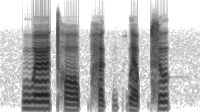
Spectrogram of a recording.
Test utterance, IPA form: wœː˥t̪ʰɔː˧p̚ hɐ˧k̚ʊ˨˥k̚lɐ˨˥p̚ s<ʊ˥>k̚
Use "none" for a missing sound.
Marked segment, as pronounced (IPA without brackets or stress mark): ʊ˥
